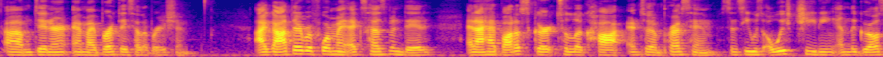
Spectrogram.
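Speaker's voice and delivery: even read-aloud with little pitch movement; story read aloud. A narrator's reading. Reading a follower's ex-husband story, steady narration.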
